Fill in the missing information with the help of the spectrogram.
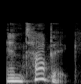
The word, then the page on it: entoptic: British English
